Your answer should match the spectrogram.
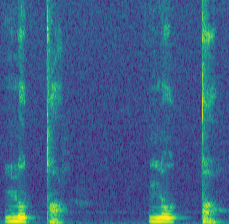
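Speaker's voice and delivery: l'automne with nasal ending; French nasal example. Shown as a demonstration. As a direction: model l'automne twice. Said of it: "You have letters".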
